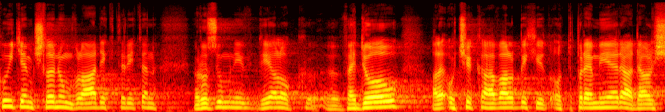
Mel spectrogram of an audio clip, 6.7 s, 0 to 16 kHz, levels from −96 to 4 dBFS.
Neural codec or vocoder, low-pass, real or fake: none; 14.4 kHz; real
